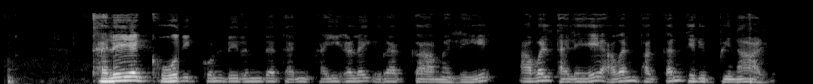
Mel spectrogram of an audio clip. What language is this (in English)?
Tamil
